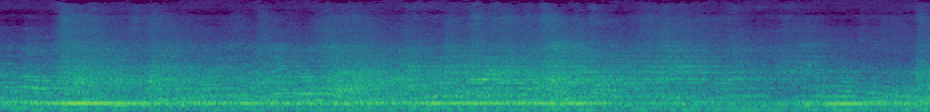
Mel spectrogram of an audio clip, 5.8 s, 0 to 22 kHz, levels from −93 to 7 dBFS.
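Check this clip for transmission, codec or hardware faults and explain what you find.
One codec fault runs through the whole clip: generation loss. The sound has a swirling, hollow quality with smeared attacks. This is likely the result of repeated MP3 encoding, and the character fits about four passes at 128 kbit/s. Each decode and re-encode quantises again on a shifted frame grid, so noise and spectral holes pile up. A single low-bitrate encode would give cleaner transients and less cumulative swirl than this clip shows.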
